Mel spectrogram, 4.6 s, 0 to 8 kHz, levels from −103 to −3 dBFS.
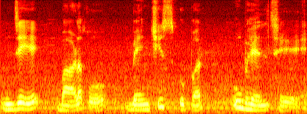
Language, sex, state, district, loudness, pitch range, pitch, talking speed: Gujarati, male, Gujarat, Gandhinagar, -17 LUFS, 125-155 Hz, 135 Hz, 80 wpm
